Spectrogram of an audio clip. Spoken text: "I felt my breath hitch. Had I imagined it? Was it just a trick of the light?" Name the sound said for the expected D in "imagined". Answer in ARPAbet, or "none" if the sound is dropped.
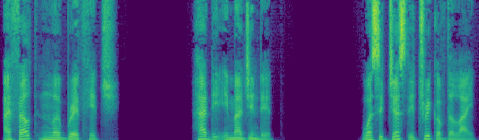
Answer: D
